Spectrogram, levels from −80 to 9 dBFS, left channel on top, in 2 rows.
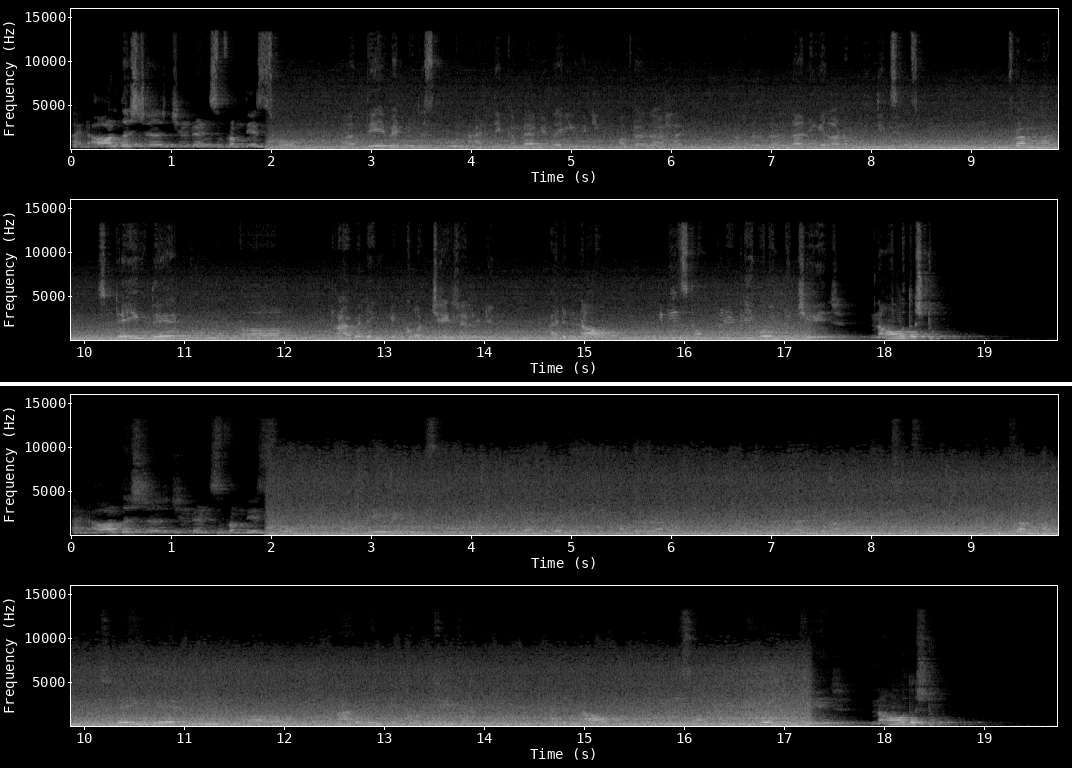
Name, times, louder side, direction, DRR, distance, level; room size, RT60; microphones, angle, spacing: voice 1, 0.0-2.3 2.7-8.7 9.4-9.8 10.1-12.1 12.5-14.2 14.6-15.3 15.7-18.5, left 1 dB, 65° left, 4 dB, 2.1 m, -30 dB
sound 1, 1.9-17.3, right 1 dB, 55° right, 1.1 m, -28 dB
10.0 x 10.0 x 9.6 m, 0.98 s
head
